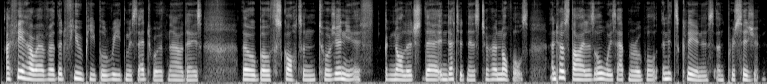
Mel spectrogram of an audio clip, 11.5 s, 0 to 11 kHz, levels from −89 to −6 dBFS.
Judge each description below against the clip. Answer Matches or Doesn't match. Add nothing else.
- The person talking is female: Matches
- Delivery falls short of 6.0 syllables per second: Matches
